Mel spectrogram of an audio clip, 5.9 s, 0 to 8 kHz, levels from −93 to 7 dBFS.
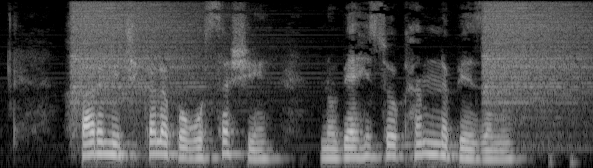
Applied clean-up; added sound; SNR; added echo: none; Hi-hat; 13 dB; none.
